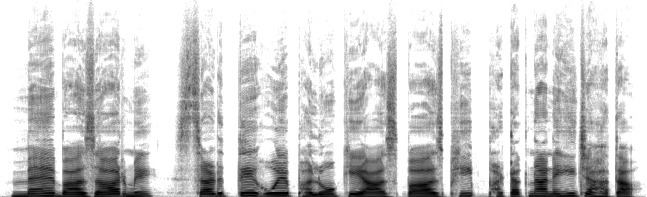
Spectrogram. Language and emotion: Hindi, disgusted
